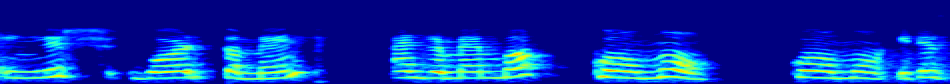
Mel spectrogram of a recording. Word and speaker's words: comment: we'll go very slowly the first word that you can see with the spelling is c-o-m-m-e-n-t which is like commend in english the pronunciation is como so forget the english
